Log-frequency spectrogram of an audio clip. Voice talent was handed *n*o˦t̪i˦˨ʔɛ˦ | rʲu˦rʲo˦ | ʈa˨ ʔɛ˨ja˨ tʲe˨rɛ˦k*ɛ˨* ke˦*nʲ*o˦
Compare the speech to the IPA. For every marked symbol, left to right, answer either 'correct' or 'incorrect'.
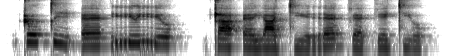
incorrect: ʈ, correct, incorrect: tʲ

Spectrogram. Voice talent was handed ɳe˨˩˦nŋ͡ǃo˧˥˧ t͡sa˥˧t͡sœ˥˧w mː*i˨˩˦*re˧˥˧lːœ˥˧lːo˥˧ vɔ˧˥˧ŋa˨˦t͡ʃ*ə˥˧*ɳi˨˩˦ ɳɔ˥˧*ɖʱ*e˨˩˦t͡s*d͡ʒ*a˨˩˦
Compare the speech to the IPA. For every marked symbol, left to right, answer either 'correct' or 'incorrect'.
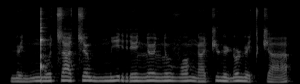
incorrect: i˧˥˧, correct, incorrect: ɳ, incorrect: t͡ʃ

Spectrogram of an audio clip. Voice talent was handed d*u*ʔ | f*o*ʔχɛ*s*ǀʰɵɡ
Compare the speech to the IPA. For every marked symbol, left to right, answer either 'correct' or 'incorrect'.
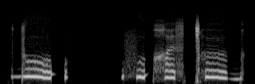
incorrect: o, incorrect: u, correct

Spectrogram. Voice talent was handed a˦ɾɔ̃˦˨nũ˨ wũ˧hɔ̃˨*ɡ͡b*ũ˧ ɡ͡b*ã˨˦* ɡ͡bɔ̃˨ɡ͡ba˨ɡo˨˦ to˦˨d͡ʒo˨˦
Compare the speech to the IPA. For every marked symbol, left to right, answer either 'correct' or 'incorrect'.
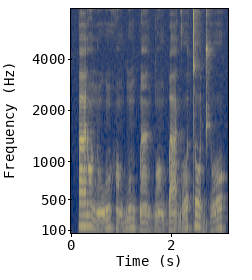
correct, incorrect: ã˨

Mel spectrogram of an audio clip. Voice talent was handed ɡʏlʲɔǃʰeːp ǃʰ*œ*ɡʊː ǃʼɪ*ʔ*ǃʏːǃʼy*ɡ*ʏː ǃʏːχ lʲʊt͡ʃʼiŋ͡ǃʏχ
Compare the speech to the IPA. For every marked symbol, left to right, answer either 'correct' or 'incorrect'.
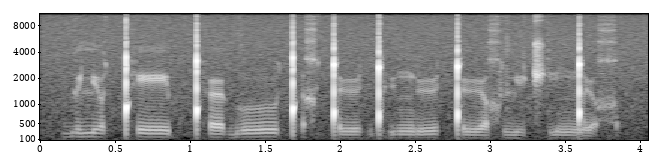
correct, incorrect: χ, incorrect: ŋ

